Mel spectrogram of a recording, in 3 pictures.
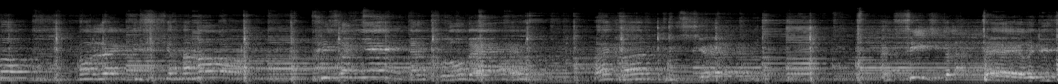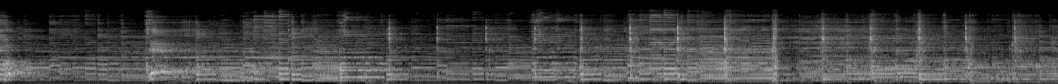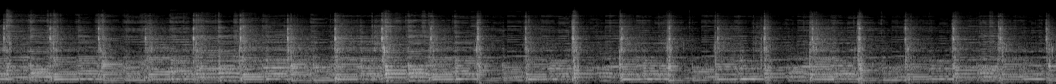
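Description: A live rock band plays an instrumental passage led by guitar and keyboards, heard from the audience through the venue's PA. A steady beat comes in past the middle.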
